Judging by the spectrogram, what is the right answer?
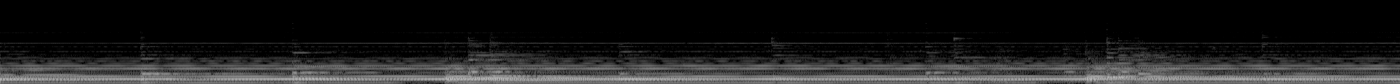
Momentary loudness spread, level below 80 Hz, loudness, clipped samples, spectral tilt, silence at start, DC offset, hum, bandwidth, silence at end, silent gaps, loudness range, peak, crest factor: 6 LU; -44 dBFS; -28 LUFS; under 0.1%; -10.5 dB/octave; 0 s; under 0.1%; none; 4.7 kHz; 0 s; none; 3 LU; -14 dBFS; 14 dB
